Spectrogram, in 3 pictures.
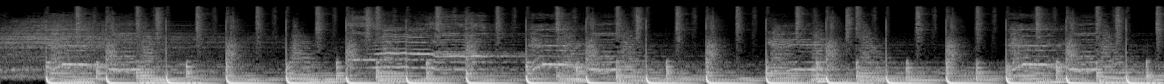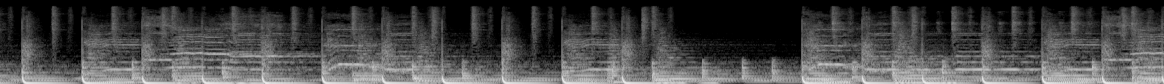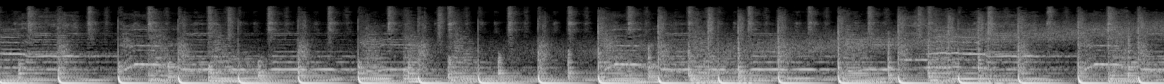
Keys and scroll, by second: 0.8 shift+Tab, 1.7 g, 2.1 Escape, 2.4 Tab, 7.6 alt+shift+s, 8.8 Tab, 9.3 Tab, 10.2 shift+s, 11.8 Tab, 14.4 shift+Tab, 16.5 shift+s, 17.8 shift+Tab, 20.5 g, 20.9 Escape, 21.4 s, 23.9 KP_3, 28.9 Tab, 31.1 shift+s, 33.3 Tab, 34.5 shift+d.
